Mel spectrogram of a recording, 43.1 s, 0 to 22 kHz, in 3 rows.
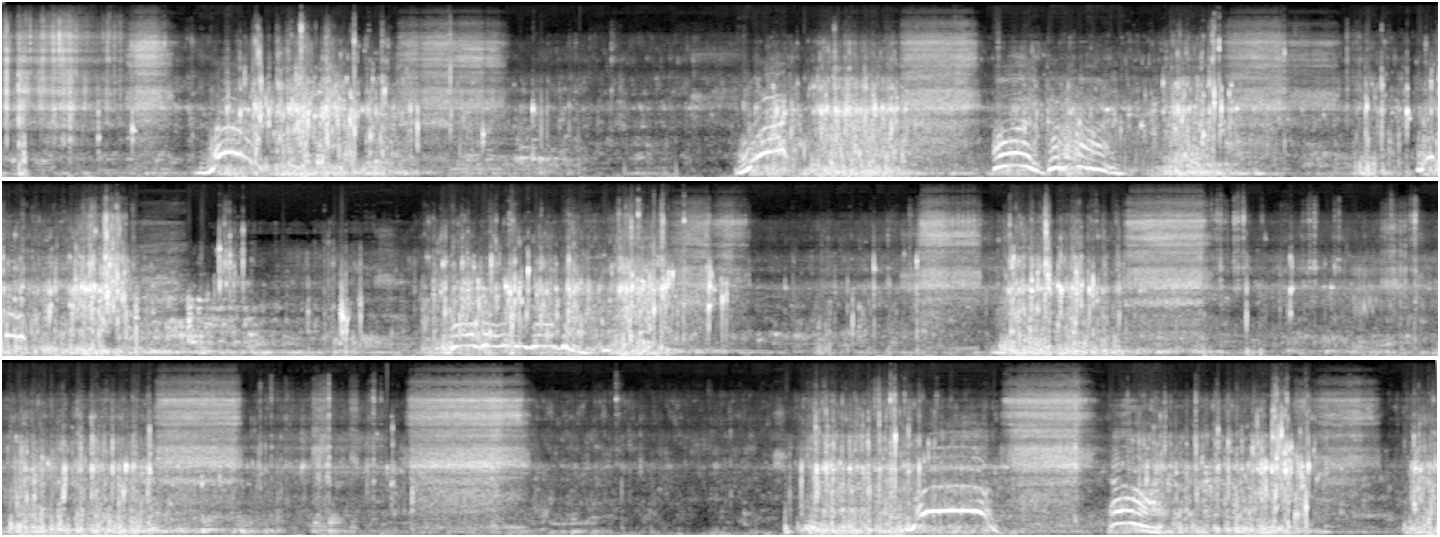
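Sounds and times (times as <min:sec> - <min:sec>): exhaled bubbles gurgling: 0:00.0 - 0:43.0
regulator inhale hiss: 0:04.1 - 0:05.1, 0:09.0 - 0:09.8, 0:23.5 - 0:24.2, 0:25.6 - 0:26.5, 0:30.3 - 0:31.2, 0:32.8 - 0:34.1, 0:38.8 - 0:39.7.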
